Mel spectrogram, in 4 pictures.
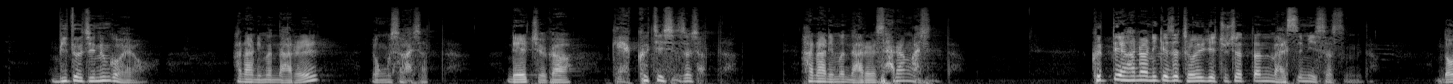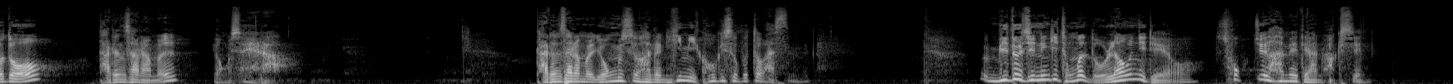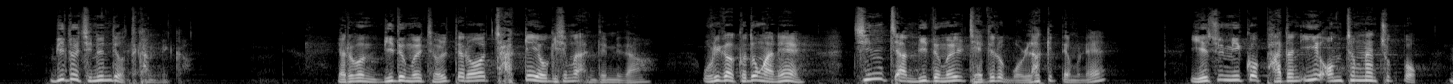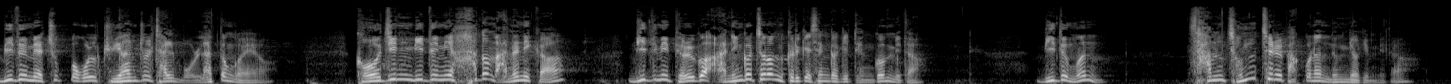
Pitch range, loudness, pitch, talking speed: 115-190 Hz, -21 LUFS, 155 Hz, 245 characters per minute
